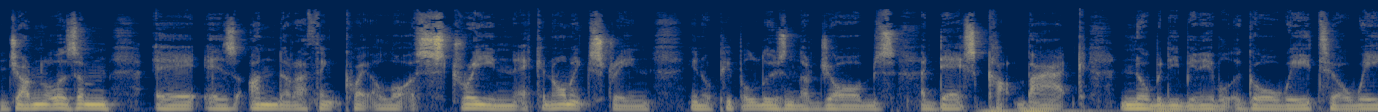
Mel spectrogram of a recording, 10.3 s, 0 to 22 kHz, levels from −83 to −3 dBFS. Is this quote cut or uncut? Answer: uncut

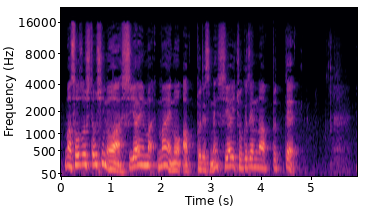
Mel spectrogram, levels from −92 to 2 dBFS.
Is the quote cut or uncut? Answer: uncut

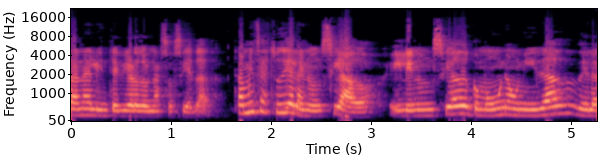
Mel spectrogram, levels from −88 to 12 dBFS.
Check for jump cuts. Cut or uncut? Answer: cut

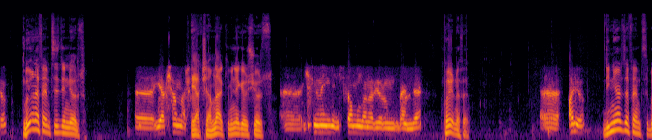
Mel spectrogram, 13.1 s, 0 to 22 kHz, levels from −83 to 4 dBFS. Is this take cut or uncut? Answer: cut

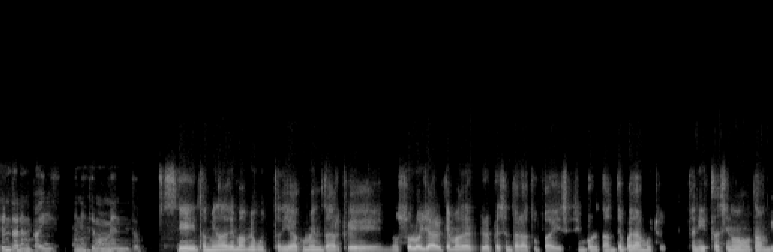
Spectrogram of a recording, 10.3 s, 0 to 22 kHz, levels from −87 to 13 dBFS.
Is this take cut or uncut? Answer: cut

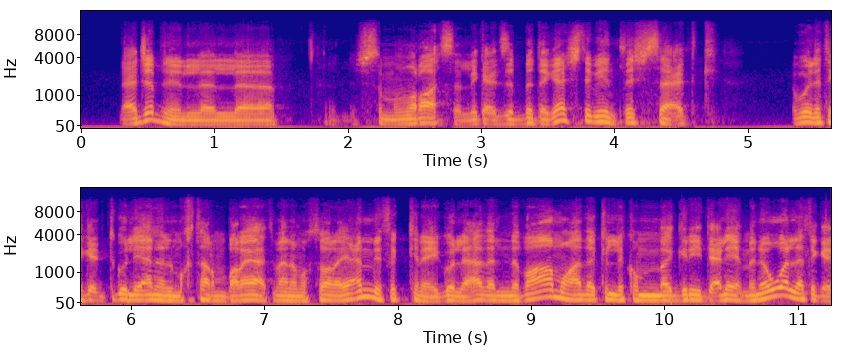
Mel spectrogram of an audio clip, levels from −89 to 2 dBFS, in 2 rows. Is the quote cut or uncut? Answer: uncut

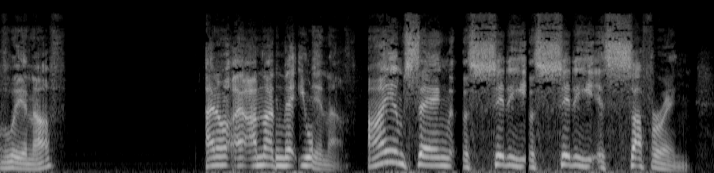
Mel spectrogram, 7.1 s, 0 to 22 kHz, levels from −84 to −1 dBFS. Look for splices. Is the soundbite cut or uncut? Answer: cut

